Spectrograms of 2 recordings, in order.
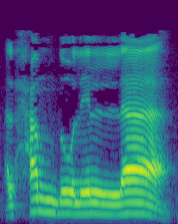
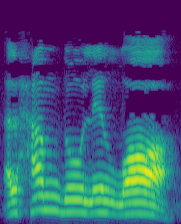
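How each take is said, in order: First: The L sound is light and thin. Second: The L sound is heavy and full-mouthed. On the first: The speaker calls it right. "it can be pronounced light with tarqiq" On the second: The speaker calls it wrong. "we don't say alhamdulillah. That's tafkheem"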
